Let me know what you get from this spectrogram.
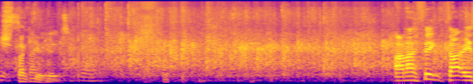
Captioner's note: applause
